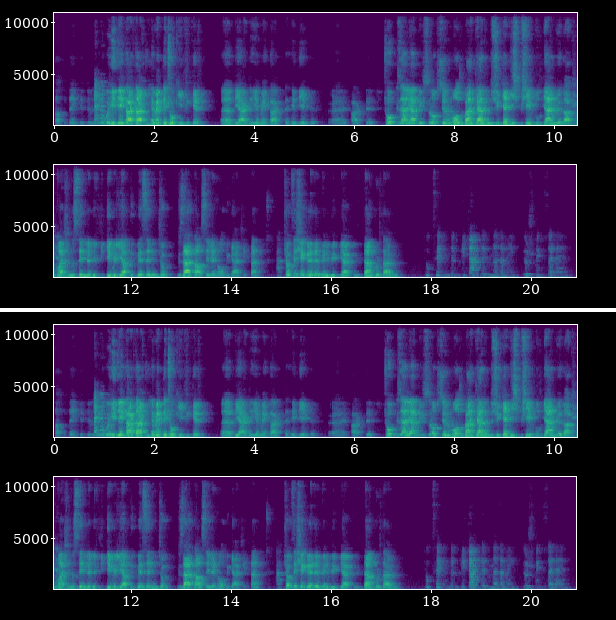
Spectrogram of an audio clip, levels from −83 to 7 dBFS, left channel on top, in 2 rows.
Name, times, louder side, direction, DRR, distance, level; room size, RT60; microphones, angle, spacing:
voice 1, 0.0-2.9 3.3-4.5 4.7-5.2 5.5-6.3 6.6-14.5 15.0-17.3, left 2 dB, 20° left, -5 dB, 0.8 m, -26 dB
voice 2, 18.1-20.7, right 2 dB, 40° right, -5 dB, 0.9 m, -41 dB
3.0 x 2.4 x 2.2 m, 0.39 s
head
